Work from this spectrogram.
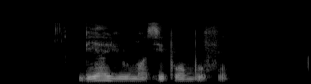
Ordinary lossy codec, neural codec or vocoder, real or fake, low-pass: AAC, 48 kbps; vocoder, 44.1 kHz, 128 mel bands every 256 samples, BigVGAN v2; fake; 7.2 kHz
